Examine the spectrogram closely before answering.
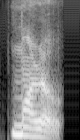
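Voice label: "morrow", Indian English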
